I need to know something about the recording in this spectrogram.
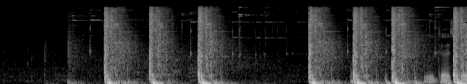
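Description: Rifle shots crack several times in quick succession.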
